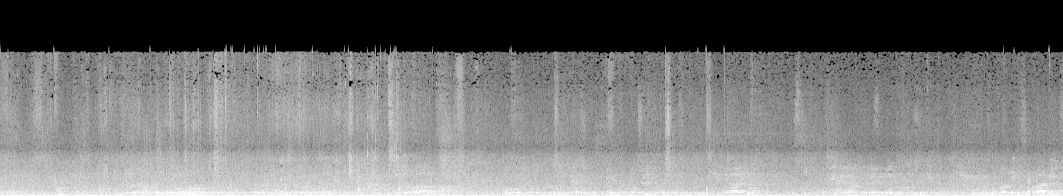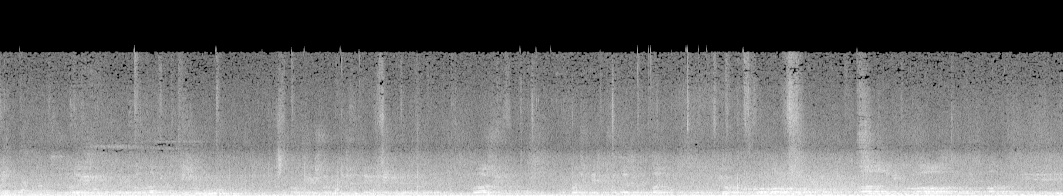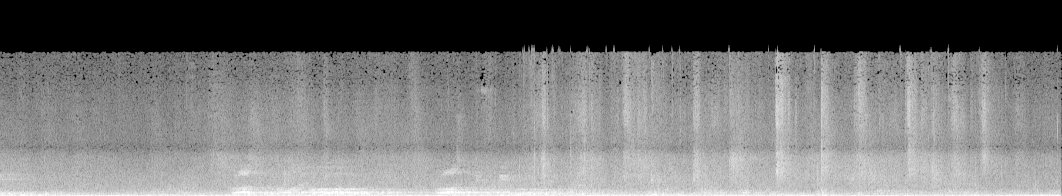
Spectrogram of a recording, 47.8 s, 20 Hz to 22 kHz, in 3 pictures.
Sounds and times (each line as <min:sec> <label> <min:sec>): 0:00.0 priest blessing people 0:46.9
0:35.4 hushed voices 0:44.0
